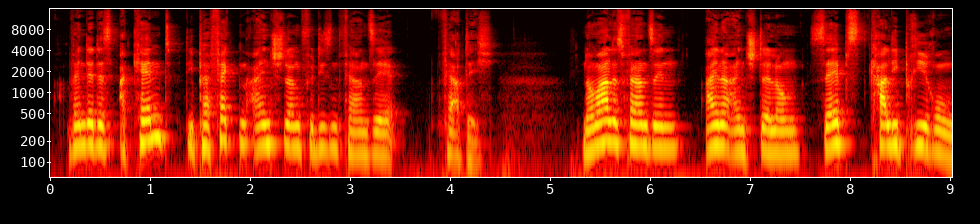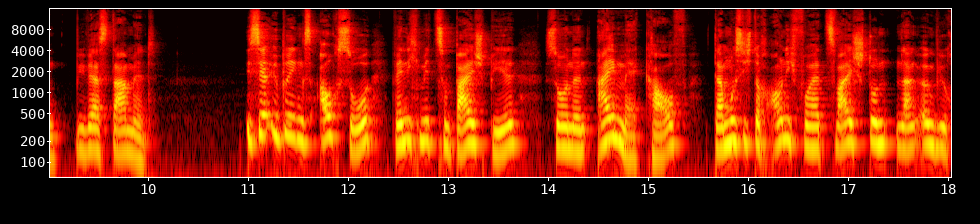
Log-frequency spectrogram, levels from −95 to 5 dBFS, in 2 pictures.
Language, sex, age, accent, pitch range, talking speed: German, male, 50-69, German, 135-180 Hz, 145 wpm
